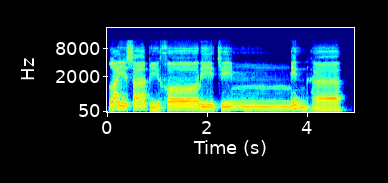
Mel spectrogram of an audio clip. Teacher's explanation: Kasroh tanwin bertemu dengan huruf mim. Idgham bi gunnah masuk dengan mendengung yaitu mendengung mim. Ditandai mimnya ada tasdidnya, ditahan biar tampak mendengungnya.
